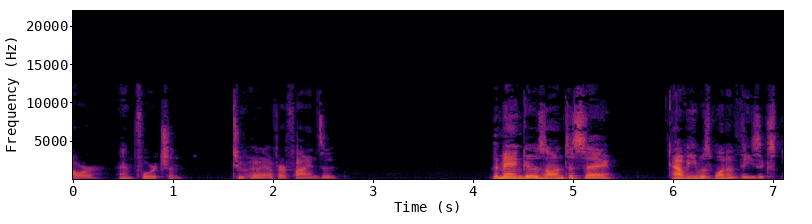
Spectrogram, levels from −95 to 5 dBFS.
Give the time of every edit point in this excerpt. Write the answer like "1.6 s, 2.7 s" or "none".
none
